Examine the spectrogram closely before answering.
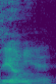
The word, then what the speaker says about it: Viognier: It's spelt Viognier, and it is pronounced Viognier.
